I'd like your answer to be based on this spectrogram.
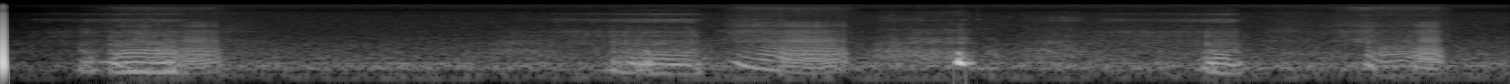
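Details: Pug snoring while asleep in bed: quiet, regular rattling snores on each breath, about six over eleven seconds, in a quiet room; snoring.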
